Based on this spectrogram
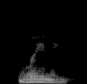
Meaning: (noun) 1. The practice of hunting whales 2. The practice of spotting whales 3. A beating 4. A form of highly personalized cyberattack that targets a senior business executive
- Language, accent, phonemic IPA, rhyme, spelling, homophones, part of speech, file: English, Southern England, /ˈweɪlɪŋ/, -eɪlɪŋ, whaling, wailing / waling, noun / verb, LL-Q1860 (eng)-whaling.wav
